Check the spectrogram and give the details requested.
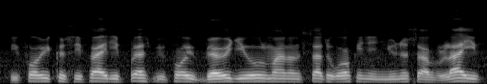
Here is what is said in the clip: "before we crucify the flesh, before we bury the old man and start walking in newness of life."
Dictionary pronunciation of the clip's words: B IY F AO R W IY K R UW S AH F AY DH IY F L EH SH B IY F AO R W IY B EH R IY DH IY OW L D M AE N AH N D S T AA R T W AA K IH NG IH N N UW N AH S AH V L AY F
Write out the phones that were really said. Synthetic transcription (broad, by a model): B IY F AO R W IY K R UW S AH F AY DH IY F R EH S B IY F AO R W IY B EH R IY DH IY OW L D M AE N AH N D S T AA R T W AA K IH NG IH N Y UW N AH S AH V L AY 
